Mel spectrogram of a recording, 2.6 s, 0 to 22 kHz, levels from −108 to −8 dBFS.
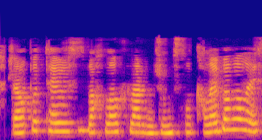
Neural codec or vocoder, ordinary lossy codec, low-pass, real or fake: none; AAC, 32 kbps; 7.2 kHz; real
